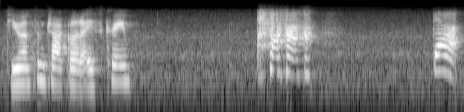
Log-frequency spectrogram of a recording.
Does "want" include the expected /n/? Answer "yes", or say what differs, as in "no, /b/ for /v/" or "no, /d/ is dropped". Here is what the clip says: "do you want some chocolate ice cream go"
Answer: yes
